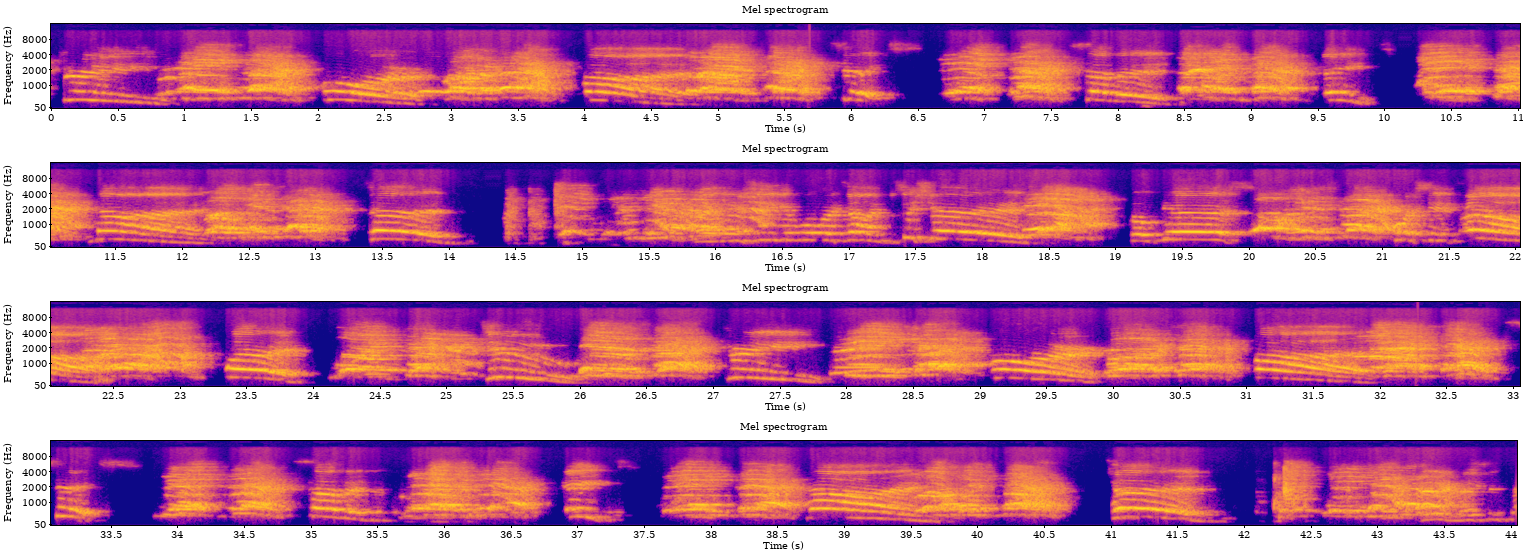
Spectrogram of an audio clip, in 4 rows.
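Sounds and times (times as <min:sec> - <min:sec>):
children shouting in unison: 0:00.9 - 0:01.9, 0:04.8 - 0:05.8, 0:06.7 - 0:07.6, 0:08.5 - 0:09.4, 0:10.3 - 0:11.4, 0:12.2 - 0:13.2, 0:14.8 - 0:16.2, 0:18.4 - 0:19.1, 0:20.0 - 0:21.1, 0:22.1 - 0:23.3, 0:24.2 - 0:25.3, 0:26.0 - 0:27.0, 0:27.9 - 0:29.1, 0:30.0 - 0:31.0, 0:33.9 - 0:34.9, 0:35.7 - 0:36.8, 0:37.7 - 0:38.8, 0:39.4 - 0:40.7, 0:42.6 - 0:43.6.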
